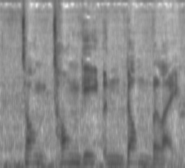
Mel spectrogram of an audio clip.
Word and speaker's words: Ndombele: Tanguy Ndombele, we believe, is the pronunciation.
